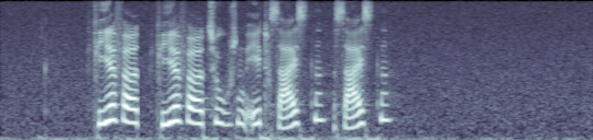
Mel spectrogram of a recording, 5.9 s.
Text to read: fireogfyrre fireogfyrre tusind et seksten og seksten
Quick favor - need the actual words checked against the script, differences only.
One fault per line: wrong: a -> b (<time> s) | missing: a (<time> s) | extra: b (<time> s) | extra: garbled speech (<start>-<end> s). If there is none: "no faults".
no faults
